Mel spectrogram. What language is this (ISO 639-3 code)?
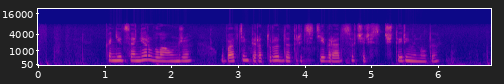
rus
